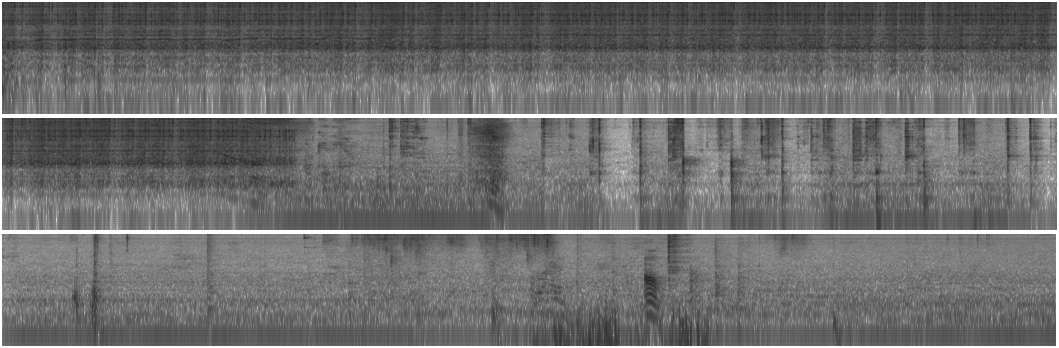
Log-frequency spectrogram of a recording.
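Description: Vintage countertop blender running on a dry load of tortilla chips, its motor giving a steady whine that cuts off suddenly about thirteen seconds in. Scattered clicks and knocks follow as the glass jar and the blender are handled.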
